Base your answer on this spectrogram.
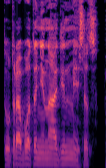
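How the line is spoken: Grumbled. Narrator (Russian): проворчал вождь Погудов

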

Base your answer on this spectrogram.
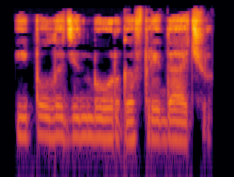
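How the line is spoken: Gloomy. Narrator (Russian): мрачно добавил Нейл

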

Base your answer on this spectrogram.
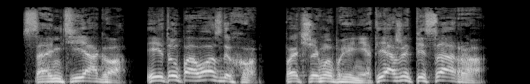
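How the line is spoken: Shouting with all might. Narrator (Russian): Он крикнул, что есть мочи

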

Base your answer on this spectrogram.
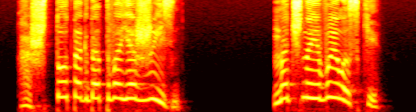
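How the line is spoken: Exclaiming. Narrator (Russian): воскликнула Милена

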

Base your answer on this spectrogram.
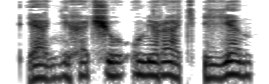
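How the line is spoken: Whispered. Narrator (Russian): прошептала Мария

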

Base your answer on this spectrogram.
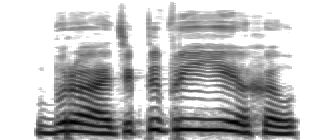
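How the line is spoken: Joyful squeal. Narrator (Russian): Они с радостным визгом

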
